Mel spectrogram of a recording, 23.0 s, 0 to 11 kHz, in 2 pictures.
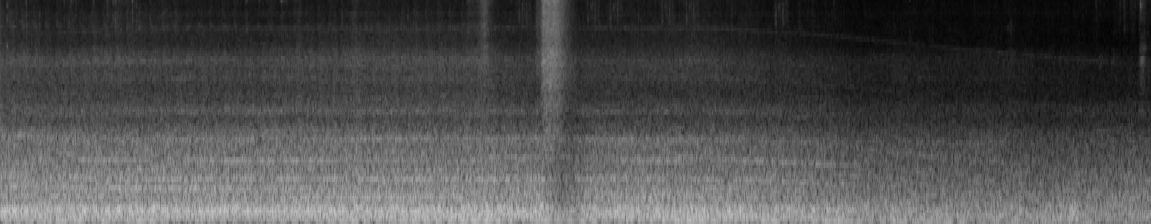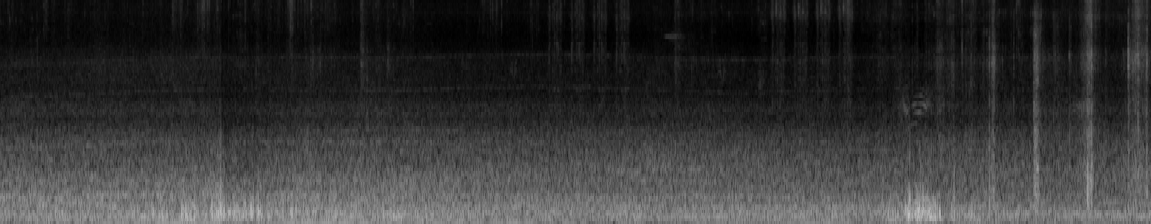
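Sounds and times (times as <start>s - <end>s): diesel locomotive engine drone: 0.0s - 23.0s
freight train rumble: 0.0s - 23.0s
sharp air hiss: 4.8s - 5.8s.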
